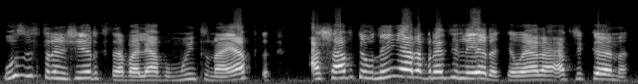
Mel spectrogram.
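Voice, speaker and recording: An older woman, who tells her memories as lively stories in an interview. The sound is dry and a little dull, with no room around her. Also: high-pitched, moderate pace, dry recording. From southern Brazil. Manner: animated storyteller who acts out dialogues. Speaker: interviewee recalling her working life. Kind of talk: oral history interview. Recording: slightly dull, dry recording.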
